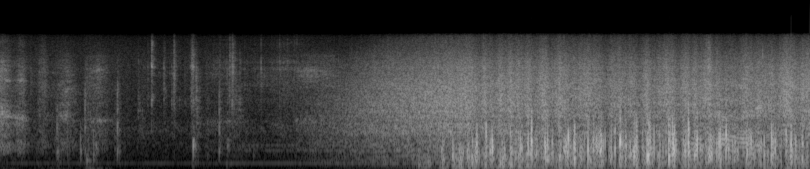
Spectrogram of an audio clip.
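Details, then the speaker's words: Cheap Galaxy box fan after its faulty speed switch was replaced: it spins up to a steady airy whoosh with even blade flutter and no rattle or scrape; the motor runs normally, needs no oil, and has a good spin-down. "doesn't need oil it's got a really good spin down still as you can see"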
